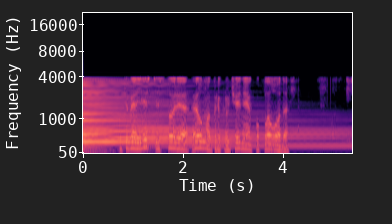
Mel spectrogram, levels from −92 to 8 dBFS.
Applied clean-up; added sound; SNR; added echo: none; Keyboard (musical); -1 dB; none.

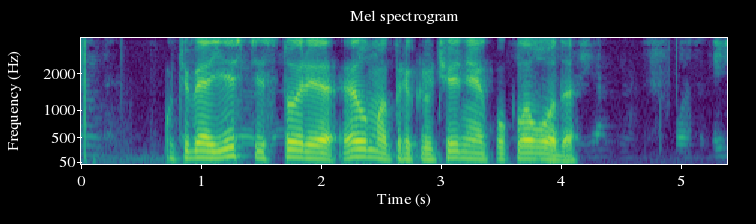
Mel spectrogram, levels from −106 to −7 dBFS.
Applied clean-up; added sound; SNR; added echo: none; none; none; none.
